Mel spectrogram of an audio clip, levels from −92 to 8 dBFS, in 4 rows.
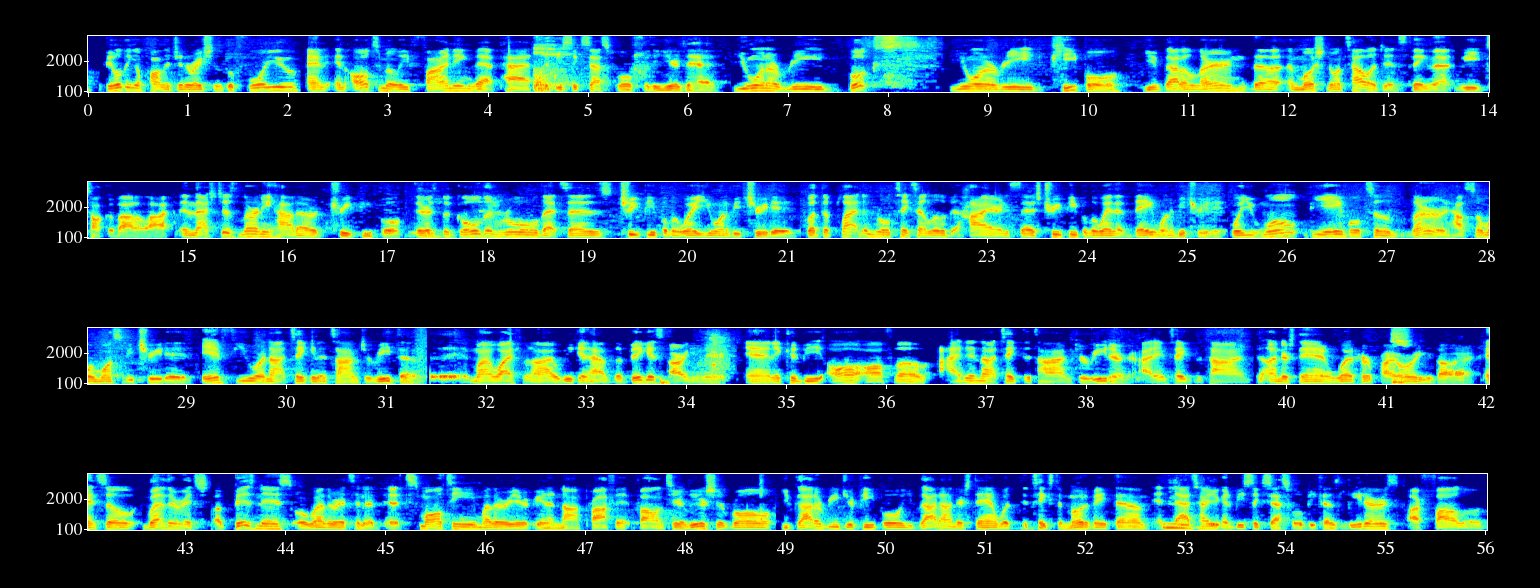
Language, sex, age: English, male, 20-39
